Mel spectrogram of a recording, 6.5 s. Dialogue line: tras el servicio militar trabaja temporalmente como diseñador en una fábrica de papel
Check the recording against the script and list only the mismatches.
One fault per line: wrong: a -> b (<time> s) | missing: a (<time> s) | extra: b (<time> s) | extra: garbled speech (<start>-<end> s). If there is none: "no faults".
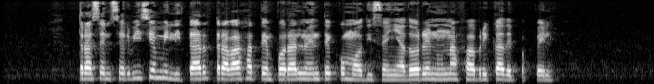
no faults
